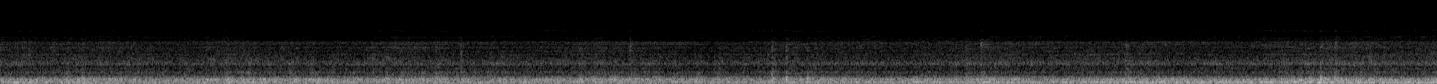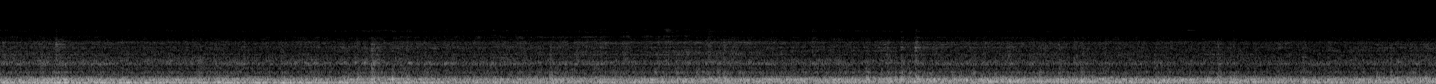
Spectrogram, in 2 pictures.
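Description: Double-stack intermodal freight train rolling past: a steady low rumble of wheels on rail, a little louder about halfway through.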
